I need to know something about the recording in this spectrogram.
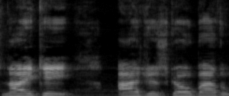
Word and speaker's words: Nike: shoes and I said so what are these Nikes doing over here and they said it's pronounced Nike and I said well it's spelled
